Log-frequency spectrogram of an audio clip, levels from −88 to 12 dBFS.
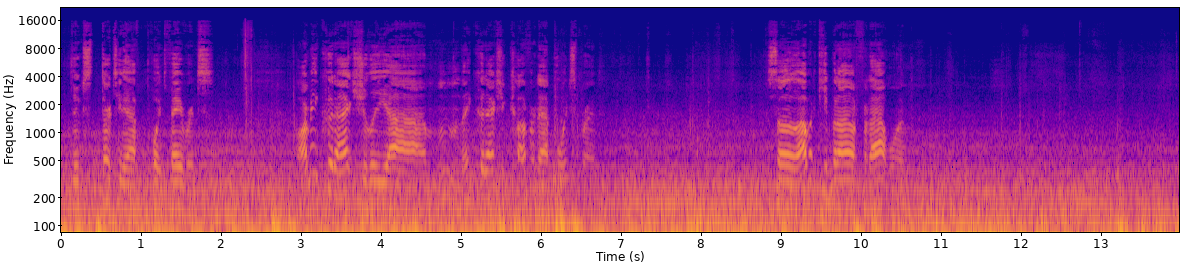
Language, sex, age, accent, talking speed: English, male, 30-49, American, 105 wpm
